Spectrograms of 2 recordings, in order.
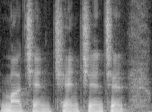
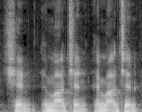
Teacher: Como un sonido CH, pero activando las cuerdas.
